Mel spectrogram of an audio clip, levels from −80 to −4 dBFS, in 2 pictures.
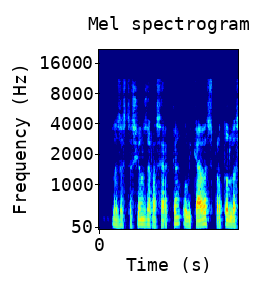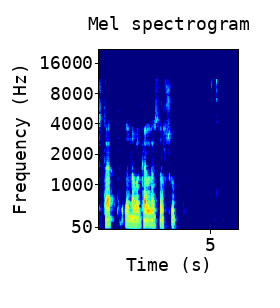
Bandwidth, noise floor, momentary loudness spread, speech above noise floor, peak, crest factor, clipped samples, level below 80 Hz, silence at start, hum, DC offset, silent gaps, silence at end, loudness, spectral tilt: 11.5 kHz; -80 dBFS; 14 LU; 49 dB; -12 dBFS; 22 dB; under 0.1%; -58 dBFS; 0.25 s; none; under 0.1%; none; 1.3 s; -32 LUFS; -6 dB/octave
